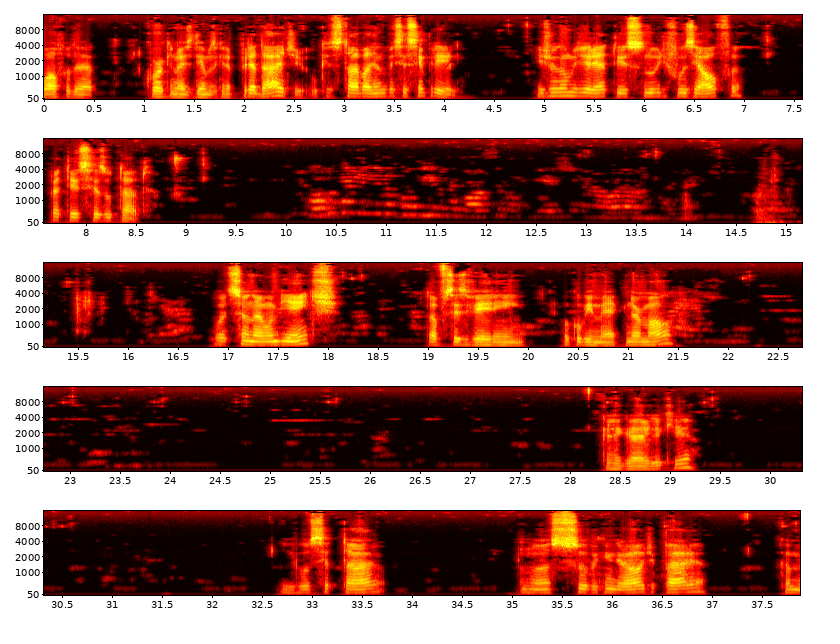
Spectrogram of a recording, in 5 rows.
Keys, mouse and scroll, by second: 2.4 click, 4.5 click, 7.2-8.5 middle drag, 9.2-10.8 ctrl+middle drag, 12.9 click, 13.6 click, 14.2 click, 15.4 w, 15.5 o, 18.1 click, 22.1 click, 22.9 click, 23.8 click, 24.6 click, 25.6 click, 28.4 click, 29.3 click, 30.3 click, 36.5 click, 37.7 click.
